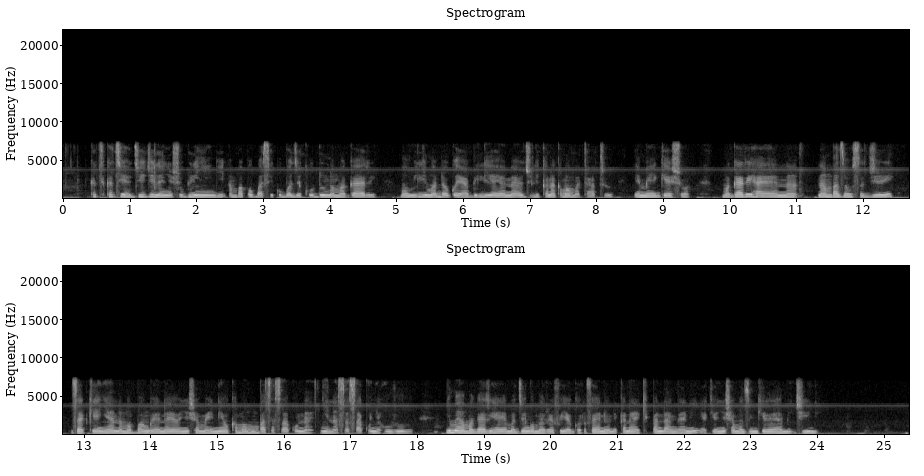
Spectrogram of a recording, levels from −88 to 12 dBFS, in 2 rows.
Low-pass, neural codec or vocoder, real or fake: 7.2 kHz; none; real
